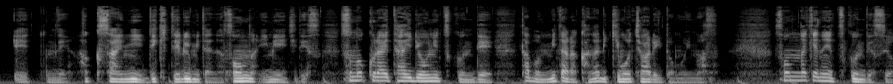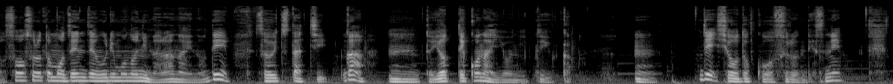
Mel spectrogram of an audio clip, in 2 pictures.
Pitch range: 110-150 Hz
